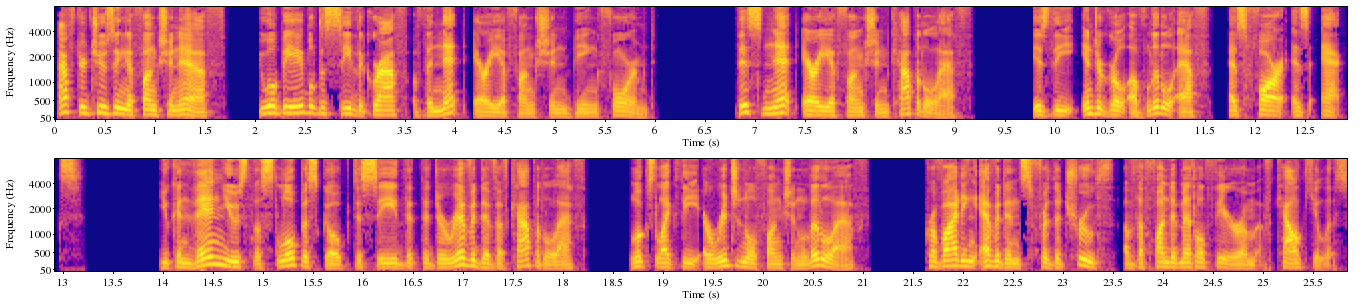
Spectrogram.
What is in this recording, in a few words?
narration; CALCULUS 7E; cengage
